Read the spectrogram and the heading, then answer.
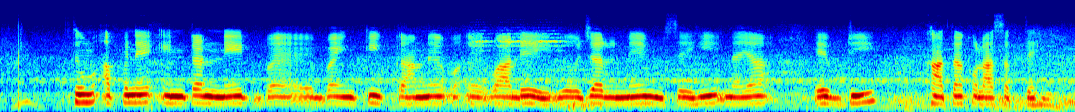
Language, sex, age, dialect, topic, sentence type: Hindi, female, 18-24, Hindustani Malvi Khadi Boli, banking, statement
